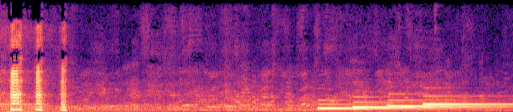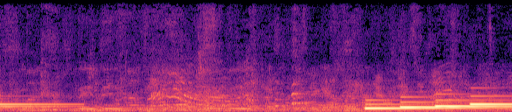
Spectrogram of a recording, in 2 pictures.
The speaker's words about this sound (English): There's the bell.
